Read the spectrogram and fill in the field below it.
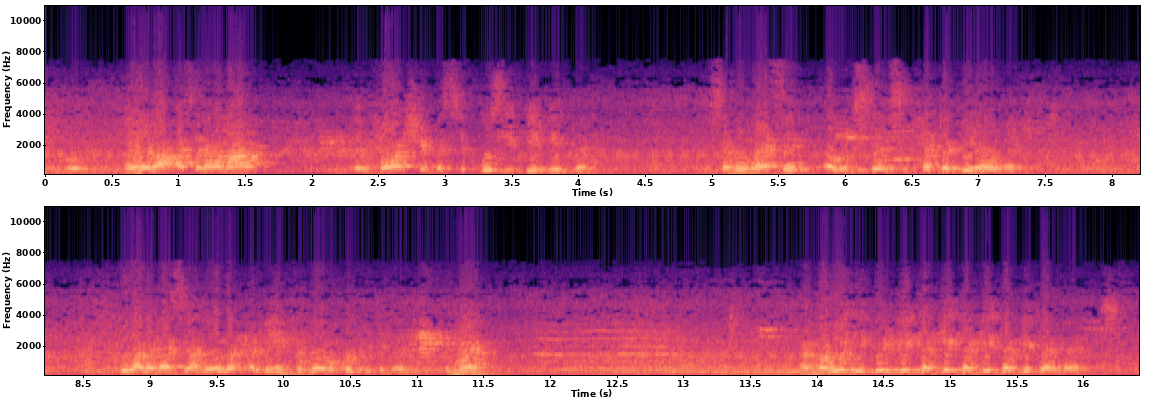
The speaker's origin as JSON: {"language": "Arabic", "country": "Egypt", "said": "و70% ده فين؟ مش عندنا في مصر"}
